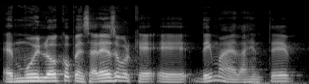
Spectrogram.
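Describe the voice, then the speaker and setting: A man with a Costa Rican accent, a podcast guest talking in a relaxed, reflective way with local slang. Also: medium pitch, normal speed. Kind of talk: casual chat.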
